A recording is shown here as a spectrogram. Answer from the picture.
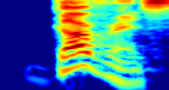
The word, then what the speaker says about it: governance: Like, what exactly is governance? Is that just government and like? – No, governance. I'm trying to emphasize the second syllable.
